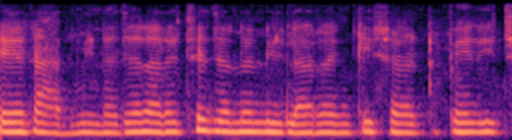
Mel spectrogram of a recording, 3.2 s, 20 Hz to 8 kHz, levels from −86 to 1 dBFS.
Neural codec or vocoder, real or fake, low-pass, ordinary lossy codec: vocoder, 22.05 kHz, 80 mel bands, HiFi-GAN; fake; 7.2 kHz; Opus, 64 kbps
